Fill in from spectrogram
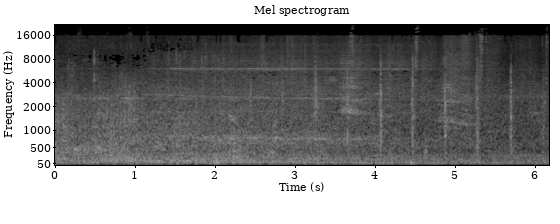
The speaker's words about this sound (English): Did you hear that? That was a bloke running past on London Bridge. Bloke running. And he ran.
